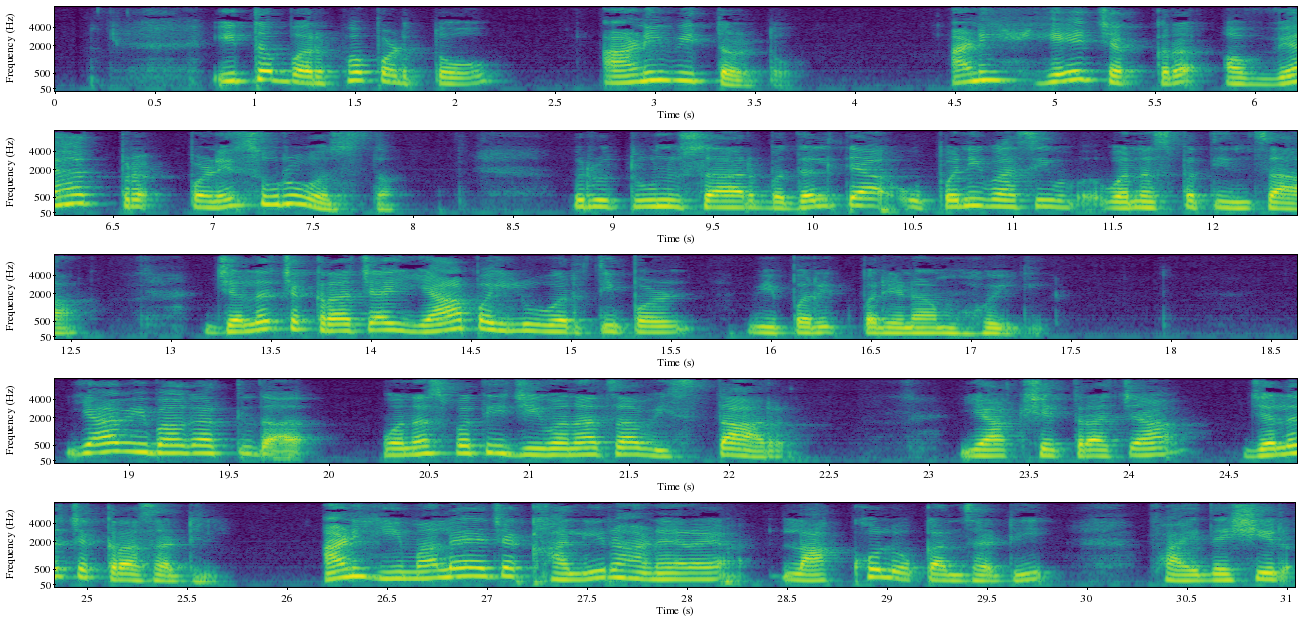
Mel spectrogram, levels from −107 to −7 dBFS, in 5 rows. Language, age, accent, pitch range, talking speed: Marathi, 50-69, native, 160-225 Hz, 75 wpm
